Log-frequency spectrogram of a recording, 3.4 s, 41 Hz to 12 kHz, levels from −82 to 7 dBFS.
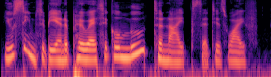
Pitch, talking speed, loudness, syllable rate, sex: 170 Hz, 230 wpm, -18 LUFS, 4.8 syllables/s, female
